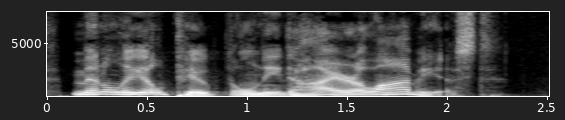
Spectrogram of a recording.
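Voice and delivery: put-on bitterly humorous, dry, sardonic sarcasm. Discussing mental health care failings, the speaker quotes his own remark: retelling a dryly sarcastic comment. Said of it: "I've made the dryly sarcastic, bitterly humorous comment".

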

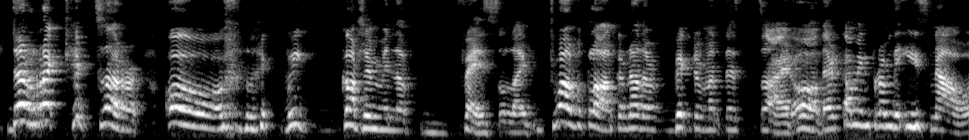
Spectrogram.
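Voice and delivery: put-on, strange English-Scottish accent, stretched "oh". Describing boys at their shenanigans, in their strange English/Scottish accent. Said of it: "they put on these strange English/Scottish accents".

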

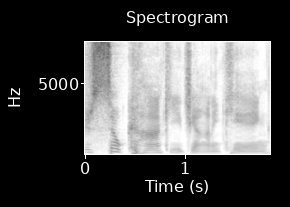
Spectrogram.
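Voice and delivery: slow, scornful, contemptuous tone, acted. Recalling how she called him cocky, imitating her disdain. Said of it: "she looked at me with such disdain".

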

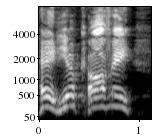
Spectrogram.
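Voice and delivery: very high-pitched yelled call. Opening the inn door and calling to the man inside: yelling through a door. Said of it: "Are you yelling at him?".

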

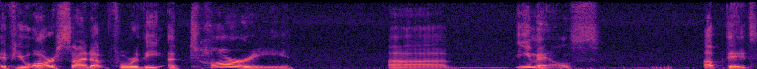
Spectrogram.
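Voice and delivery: slow, deliberately spelled-out, halting phrasing with breaks. A host explains an atari email update to listeners, speaking slowly. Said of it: "I'm gonna say this slowly so you understand it".

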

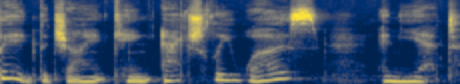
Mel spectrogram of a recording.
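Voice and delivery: plain reading voice

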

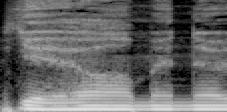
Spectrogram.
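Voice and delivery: slow, flat, emotionless, unenthused deadpan drone. Imitating a TV presenter who shows no enthusiasm on the show: imitating Benji with no emotion. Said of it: "have a bit of fucking emotion".

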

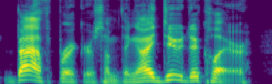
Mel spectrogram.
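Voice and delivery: ordinary delivery, nothing marked

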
